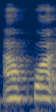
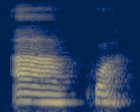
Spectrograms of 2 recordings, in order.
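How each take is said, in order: First: It has the tone pattern of the word crying. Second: It has the tone pattern of the word bed. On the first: The word means crying. "Aqua is crying" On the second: The word means bed. "aqua, bed"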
